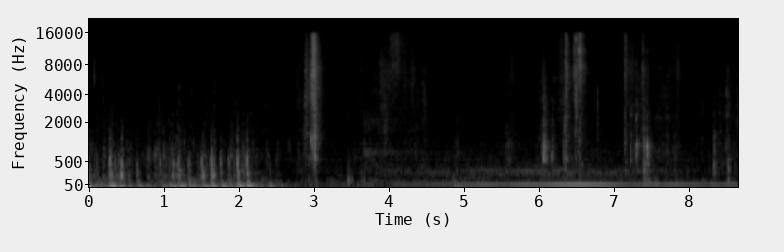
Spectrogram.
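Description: Hands pressing and rubbing a rubber stamp on an acrylic block down onto a holographic vinyl sheet, with small soft knocks. About three seconds in there is a sharp rasp as the block and sheet are lifted apart. Near the end come short rustles of the vinyl and paper sheets being slid and handled.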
